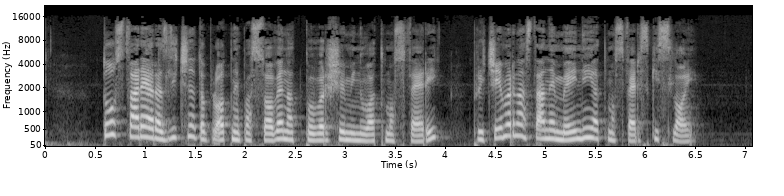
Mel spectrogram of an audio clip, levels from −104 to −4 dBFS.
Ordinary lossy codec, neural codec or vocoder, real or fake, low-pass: MP3, 64 kbps; vocoder, 44.1 kHz, 128 mel bands, Pupu-Vocoder; fake; 19.8 kHz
